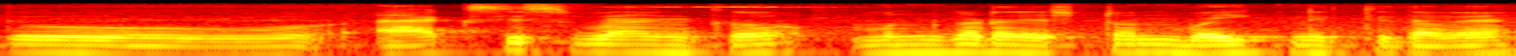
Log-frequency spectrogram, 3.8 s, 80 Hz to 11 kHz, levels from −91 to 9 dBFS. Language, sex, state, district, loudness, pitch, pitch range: Kannada, male, Karnataka, Shimoga, -17 LUFS, 110 Hz, 105-115 Hz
